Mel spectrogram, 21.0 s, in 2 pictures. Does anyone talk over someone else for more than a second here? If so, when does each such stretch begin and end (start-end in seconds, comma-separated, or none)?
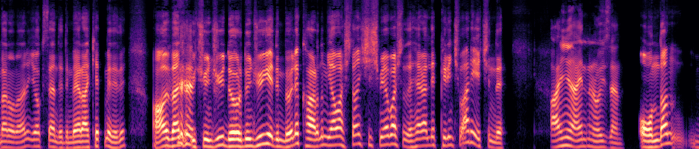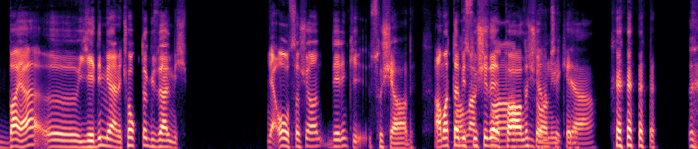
17.3-19.2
